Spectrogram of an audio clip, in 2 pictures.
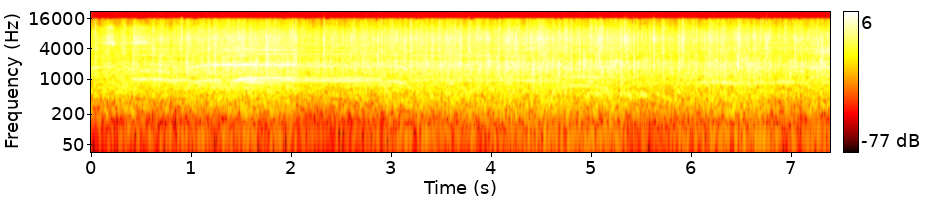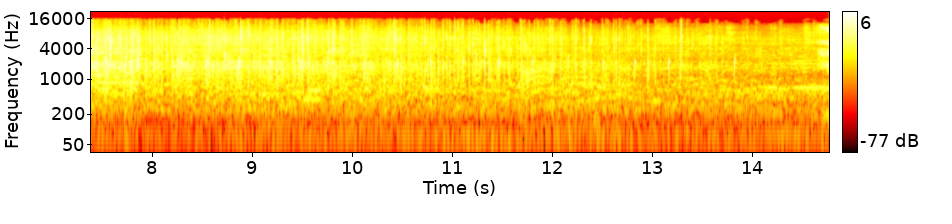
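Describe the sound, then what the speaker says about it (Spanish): Sustained audience applause fills the air at an evening music festival, a dense wash of clapping from a large crowd that holds steady throughout, with a few faint voices mixed in. "¡Más fuerte el aplauso!"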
